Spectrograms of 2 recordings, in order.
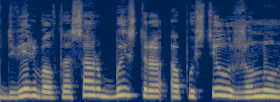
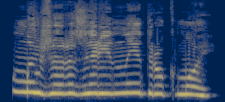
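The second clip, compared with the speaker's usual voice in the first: higher woman's voice, worried and searching; pleading wife; 8 semitones higher than usual. A narrator's reading. Wife questions her changed husband, higher worried voice. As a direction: plead gently as an anxious wife.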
